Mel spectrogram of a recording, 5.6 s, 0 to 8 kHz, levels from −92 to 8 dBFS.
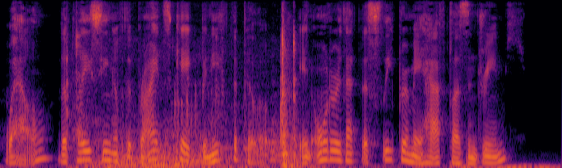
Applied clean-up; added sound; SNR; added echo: none; Sliding door / Slam / Wood; 3 dB; none.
